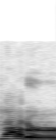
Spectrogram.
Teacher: What do you hear? Tongue flapping happening there.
